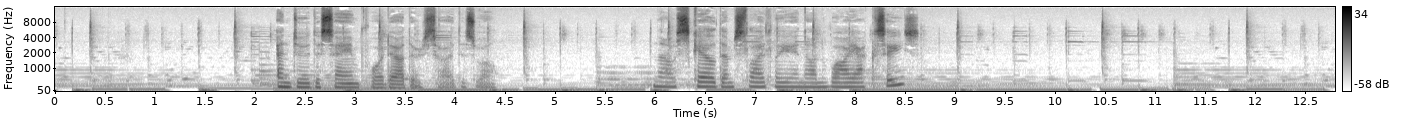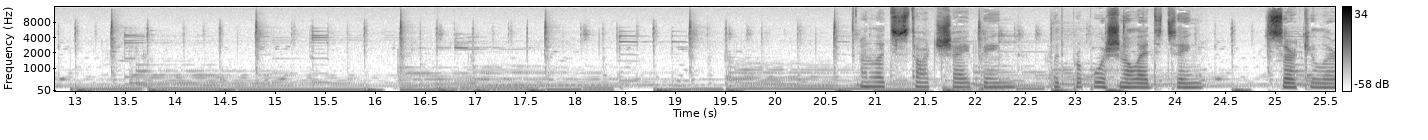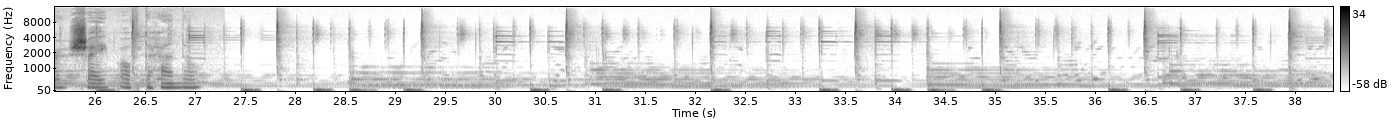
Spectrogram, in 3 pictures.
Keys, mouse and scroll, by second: 3.2 alt+shift+click, 3.9-6.3 middle drag, 6.3 KP_7, 8.0 s, 14.8-15.2 scroll down 1, 15.2-16.4 middle drag, 16.4 scroll down 1, 16.6-20.2 middle drag, 20.2 click, 21.5 middle click, 21.7-24.1 drag, 24.1 KP_1, 25.2 g, 33.2 g, 36.9-37.8 middle drag, 37.8 click.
